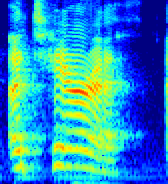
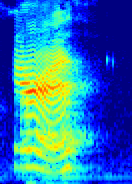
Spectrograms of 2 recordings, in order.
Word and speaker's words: Atereth: How do you pronounce your last name? Am I pronouncing it right? – It's Atereth. – Atereth. – You know, I had a fabulous DJ tell me how everybody can remember it. Ready? – Uh-huh. – Atereth, like tearing up the charts.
